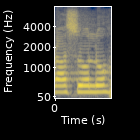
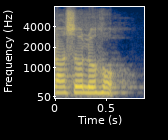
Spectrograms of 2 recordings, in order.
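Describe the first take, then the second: First: The word ends on a bare h sound. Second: The word ends with a final u vowel. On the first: The reader is stopping at a pause mark. The speaker calls it right. "Jadi weh dibaca rasuluh" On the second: The reader is not stopping at a pause mark. The speaker calls it wrong. "bukan dibaca rasuluhu"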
